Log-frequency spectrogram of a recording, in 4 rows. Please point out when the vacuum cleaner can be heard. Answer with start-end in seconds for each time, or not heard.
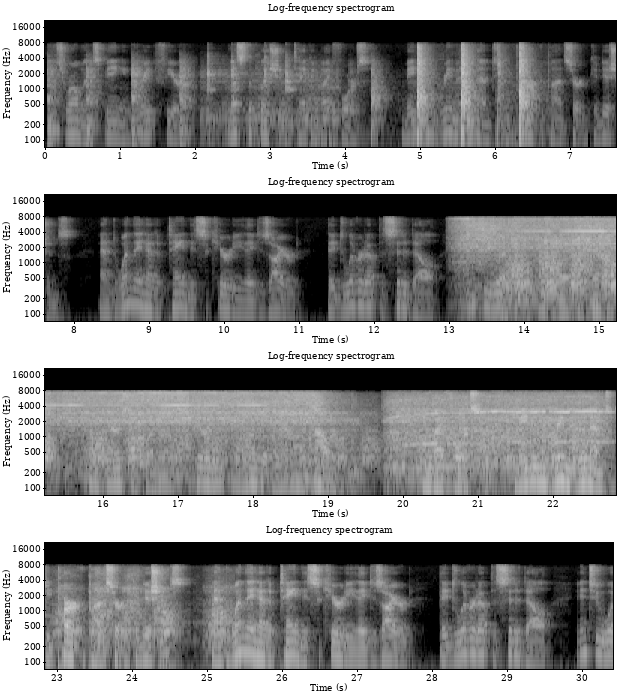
12.9-22.9.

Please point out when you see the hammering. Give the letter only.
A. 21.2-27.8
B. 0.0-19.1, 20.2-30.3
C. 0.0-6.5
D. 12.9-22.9
C.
